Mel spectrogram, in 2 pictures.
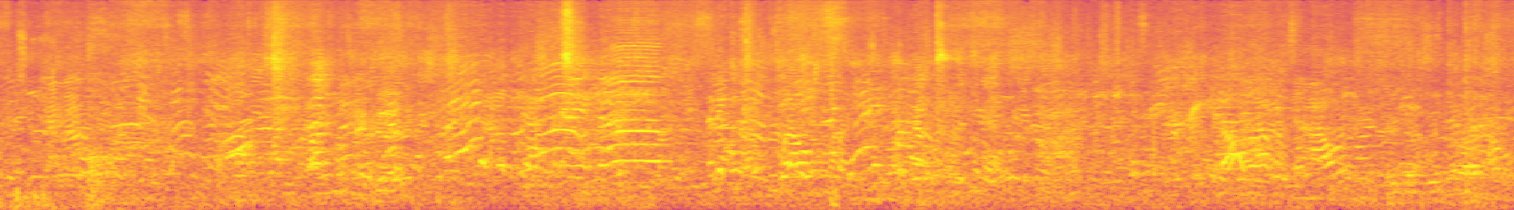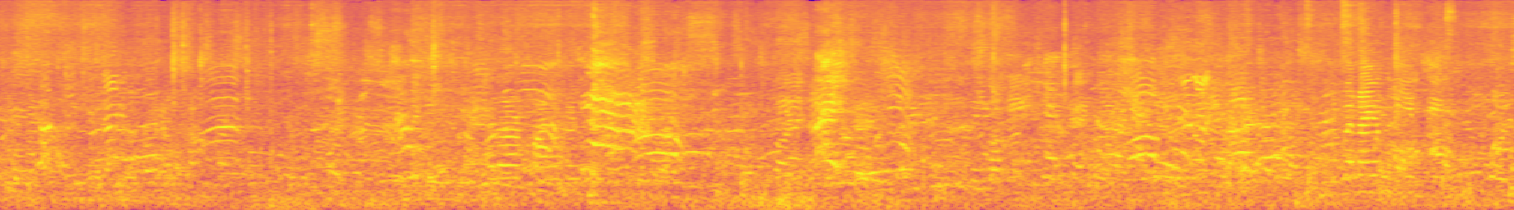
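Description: Young women call out to each other from a distance outdoors.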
